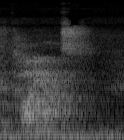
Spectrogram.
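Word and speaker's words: μακάριος: You're going to roll your R there, it's makarios.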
